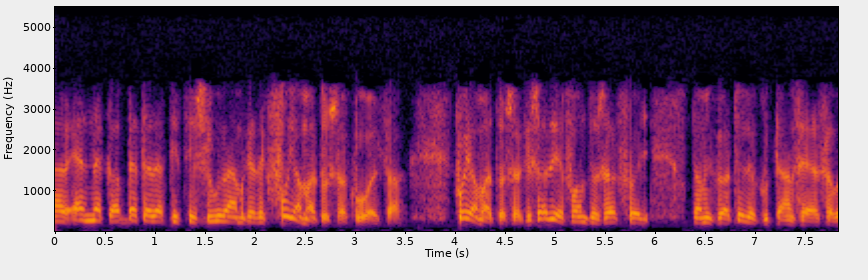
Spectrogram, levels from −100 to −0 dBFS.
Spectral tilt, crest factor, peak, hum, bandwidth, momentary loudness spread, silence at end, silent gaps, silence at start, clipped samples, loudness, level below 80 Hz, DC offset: -7 dB/octave; 16 dB; -10 dBFS; none; 3.9 kHz; 5 LU; 0 s; none; 0 s; under 0.1%; -27 LUFS; under -90 dBFS; under 0.1%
